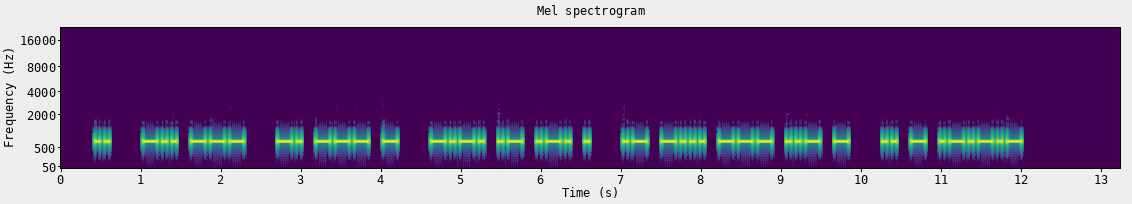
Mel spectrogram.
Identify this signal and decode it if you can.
Morse code, heard as a keyed tone, about 20 wpm, 700 Hz. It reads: I DO NOT CARE ABOUT IT.
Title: Sentences with 4-Word Phrases - Spoken Beginning - 20wpm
